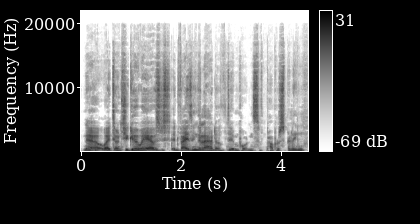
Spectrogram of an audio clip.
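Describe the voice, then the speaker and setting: A man voicing an excitable, fussy bee in a storybook, huffy, accusing and sneering. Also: medium pitch, a little fast, slightly rough, dry recording, voice pushed up. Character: indignant, excitable bee, fussy about spelling.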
